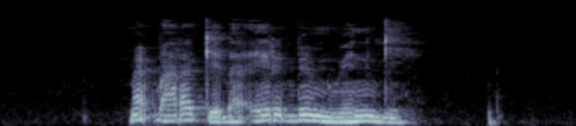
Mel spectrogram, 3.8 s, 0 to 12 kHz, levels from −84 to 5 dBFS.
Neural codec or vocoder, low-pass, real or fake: none; 7.2 kHz; real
